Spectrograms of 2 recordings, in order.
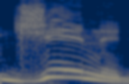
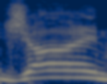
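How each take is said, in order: First: The vowel is short, like in win. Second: The vowel is long, like eye. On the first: The speaker calls it right. "it's a short vowel sound. Eh. That's why you say Gin" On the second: The speaker calls it wrong. "you don't say Gine? Because it doesn't have an E on the end"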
